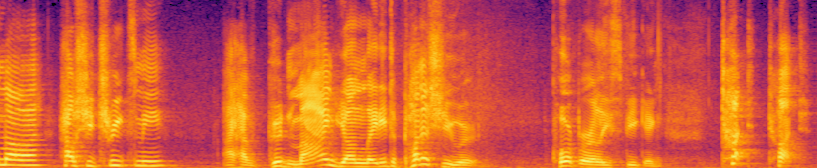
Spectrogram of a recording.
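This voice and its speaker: An actor playing a proud, teasing teenage son in an audio drama of an early 1900s play, with an American accent and a theatrical, boyish manner. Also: male voice, high voice, bright, forceful tone, heavily acted. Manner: theatrical, jokingly pompous with slangy boyish talk.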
